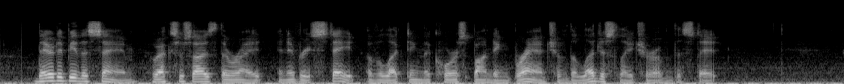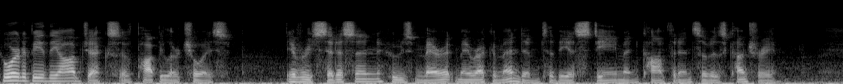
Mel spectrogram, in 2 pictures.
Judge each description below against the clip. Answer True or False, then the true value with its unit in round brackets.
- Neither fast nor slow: True (170 wpm)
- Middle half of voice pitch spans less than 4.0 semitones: False (4.3 semitones)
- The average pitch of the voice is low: True (100 Hz)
